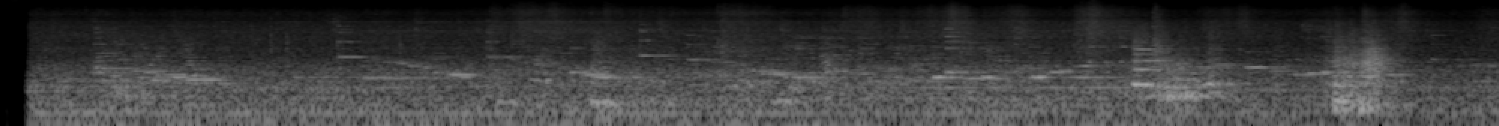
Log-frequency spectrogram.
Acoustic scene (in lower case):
restaurant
